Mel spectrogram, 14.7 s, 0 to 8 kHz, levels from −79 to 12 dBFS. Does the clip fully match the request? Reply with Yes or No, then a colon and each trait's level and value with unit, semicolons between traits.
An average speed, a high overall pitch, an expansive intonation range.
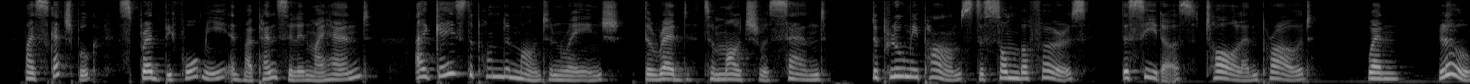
Yes: average, 145 wpm; high, 195 Hz; wide, 5.7 semitones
